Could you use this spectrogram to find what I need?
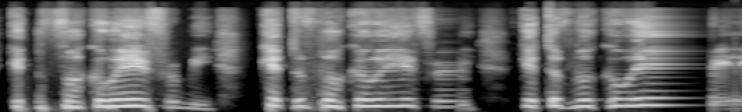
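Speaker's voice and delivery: high, loud, fast repeated yell; broken robot repetition. Retold or imitated. The man yelling at the narrator to get away, high fast robotic loop. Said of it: "repeating it like this weird broken robot".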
